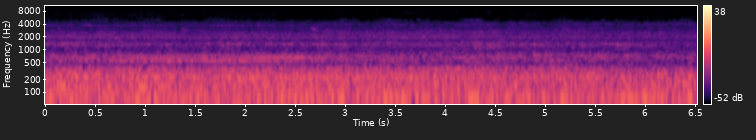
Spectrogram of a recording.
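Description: Steady low rumble of a loaded magnetite ore train rolling away, its last wagons receding down the line.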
